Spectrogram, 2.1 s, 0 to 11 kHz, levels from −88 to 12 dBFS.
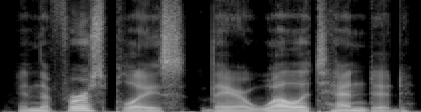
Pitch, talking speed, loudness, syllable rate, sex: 105 Hz, 230 wpm, -19 LUFS, 6.4 syllables/s, male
